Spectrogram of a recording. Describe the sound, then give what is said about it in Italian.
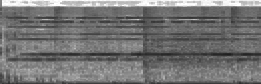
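Telephone ringing for an incoming call, a steady electronic ring with a regular throbbing pulse that repeats throughout, with no voices. “Attenzione, c'è una telefonata in arrivo.”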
